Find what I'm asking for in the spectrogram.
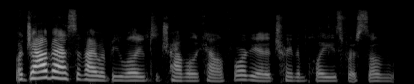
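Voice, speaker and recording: A woman's fairly low voice in a very clean recording with a silent background. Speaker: podcast co-host. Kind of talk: reading aloud.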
